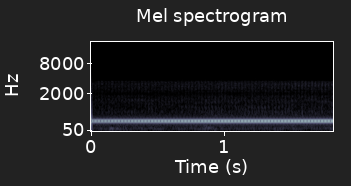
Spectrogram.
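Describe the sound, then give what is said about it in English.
A telephone ringback tone from an outgoing call placed by Duplex, an artificial intelligence voice system, ringing a hair salon to book an appointment: one steady, unbroken electronic hum that holds at a constant, fairly loud level for the whole stretch, with no voices. “This is a phone call that they set up between Duplex, which is a new voice artificial intelligence system they have, ringing up a hair salon appointment.”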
